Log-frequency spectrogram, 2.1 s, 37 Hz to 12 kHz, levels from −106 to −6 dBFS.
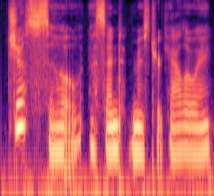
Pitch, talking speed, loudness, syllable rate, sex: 160 Hz, 140 wpm, -19 LUFS, 4.8 syllables/s, female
